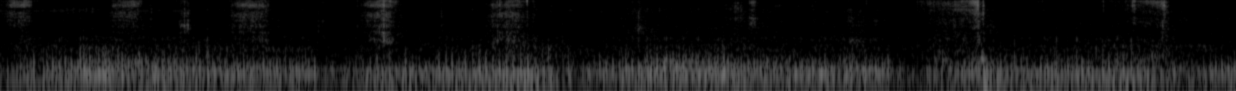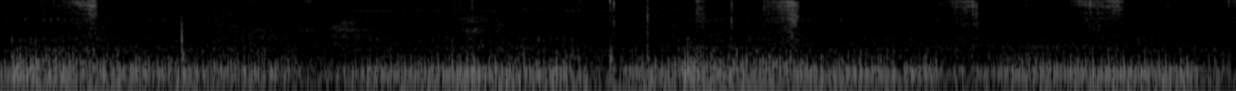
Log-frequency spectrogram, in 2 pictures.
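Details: A house cat purs contentedly while nails are filed, deep steady rumbling in rhythmic swells about every two seconds, overlaid by repeated short scratchy filing strokes.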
